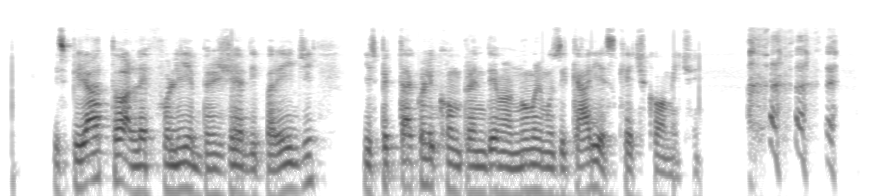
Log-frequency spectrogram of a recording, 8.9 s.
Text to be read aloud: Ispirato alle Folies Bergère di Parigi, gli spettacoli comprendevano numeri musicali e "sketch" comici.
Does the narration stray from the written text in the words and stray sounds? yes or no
yes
